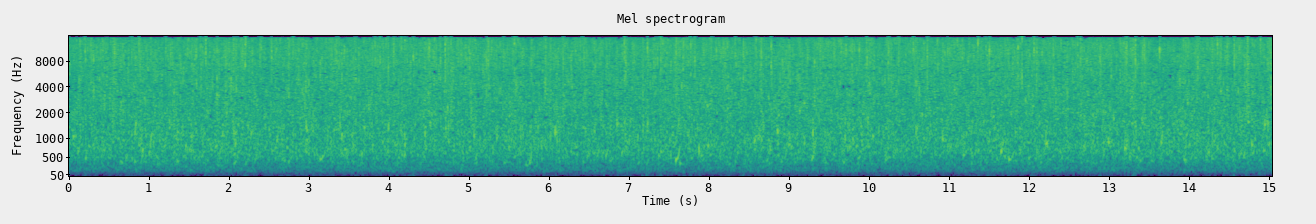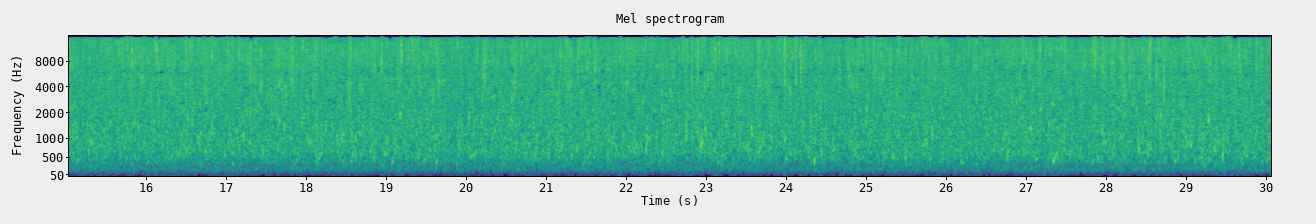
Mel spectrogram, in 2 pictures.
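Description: Running water in a stream, babbling steadily without a break.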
